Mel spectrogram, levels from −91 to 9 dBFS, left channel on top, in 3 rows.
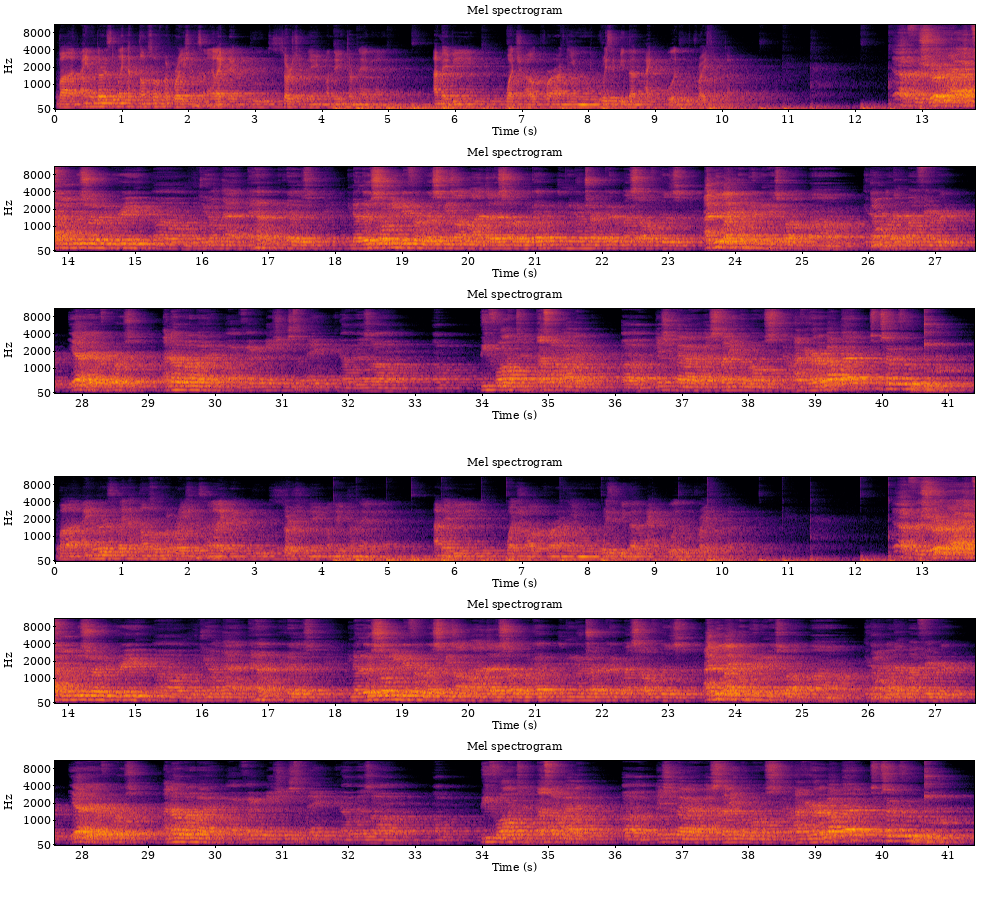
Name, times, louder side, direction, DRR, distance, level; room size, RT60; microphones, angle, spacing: voice 1, 0.0-5.2 5.7-6.3 6.7-10.0 26.0-26.4, left 1 dB, 65° left, 0 dB, 0.4 m, -24 dB
sound 1, 4.1-6.0 6.4-8.6 8.9-10.0 10.5-11.5 12.0-12.7 12.9-13.1, equal, 90° right, 0.6 m, -28 dB
voice 2, 12.5-17.6 18.2-23.1 23.5-25.6 25.9-27.2 27.8-28.7 29.2-32.8 33.2-33.4 34.0-35.5 36.1-39.6 39.9-40.5, equal, 80° left, -9 dB, 1.1 m, -20 dB
3.1 x 2.0 x 3.4 m, 2.7 s
head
